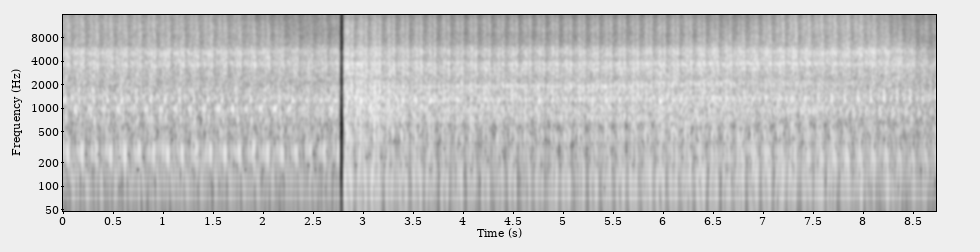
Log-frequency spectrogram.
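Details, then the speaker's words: 1960s Mack diesel truck idling at its first start after sitting. The idle is lumpy and stumbling; the injection pump is known to need cleaning and the injectors need redoing. "We know the injection pump needs clean, injectors need to be redone, so we're not too worried about it."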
